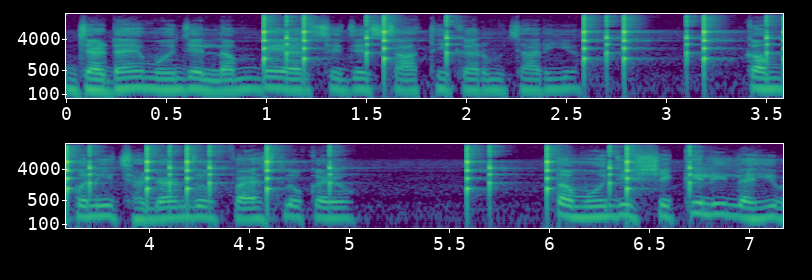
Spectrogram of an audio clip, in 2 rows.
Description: Morse code (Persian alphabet), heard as a telegraph sounder, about 12 wpm, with speech in Sindhi. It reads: و پیت هم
